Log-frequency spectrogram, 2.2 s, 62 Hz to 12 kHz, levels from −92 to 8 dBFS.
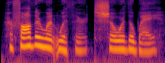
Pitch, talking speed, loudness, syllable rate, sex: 210 Hz, 275 wpm, -17 LUFS, 6.0 syllables/s, female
